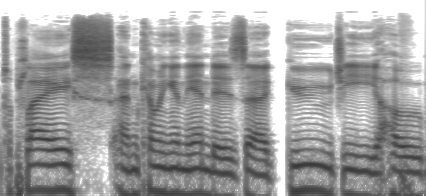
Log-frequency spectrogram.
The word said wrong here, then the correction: Yu-Gi-Oh: Master Duel. – Yu-Gi-Oh. – There you go.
